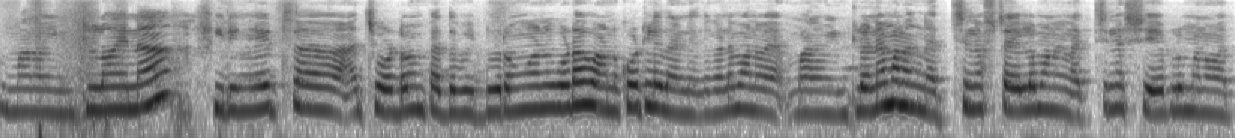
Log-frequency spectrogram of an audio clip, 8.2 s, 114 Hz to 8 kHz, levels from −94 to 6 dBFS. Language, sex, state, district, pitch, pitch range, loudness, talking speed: Telugu, female, Andhra Pradesh, Visakhapatnam, 270 Hz, 250-285 Hz, -17 LUFS, 140 wpm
